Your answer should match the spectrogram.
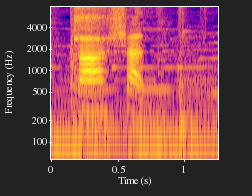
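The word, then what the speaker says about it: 搭讪: ナンパをえっと中国語で言うとダシャンダシャンって言いますダシャンはいこの発音ってやめとくわ何何何いや私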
